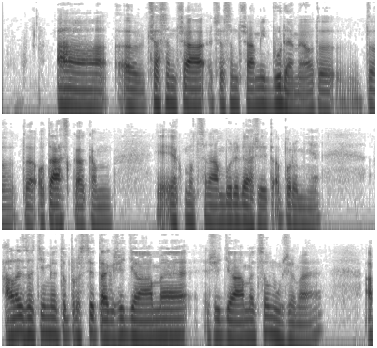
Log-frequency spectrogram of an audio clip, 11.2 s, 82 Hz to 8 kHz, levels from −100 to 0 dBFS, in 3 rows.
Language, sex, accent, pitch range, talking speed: Czech, male, native, 115-130 Hz, 180 wpm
